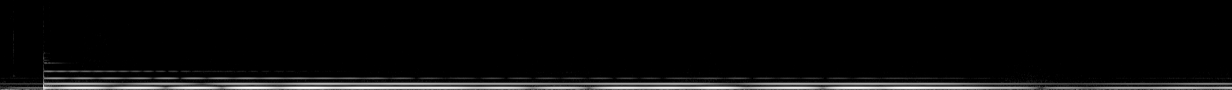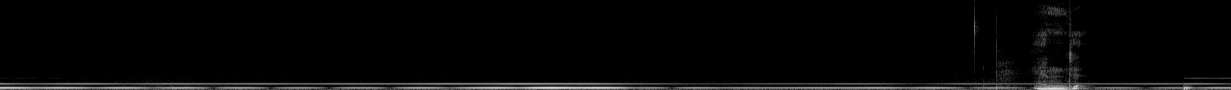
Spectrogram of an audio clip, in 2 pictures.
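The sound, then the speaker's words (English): Sustained sound bath healing tones ring out as steady, pure pitches layered in a few harmonics, louder over the first ten seconds and then softer, with a brief sweeping chirp near the end. “Oftentimes, people refer to this type of sound healing as a sound bath.”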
